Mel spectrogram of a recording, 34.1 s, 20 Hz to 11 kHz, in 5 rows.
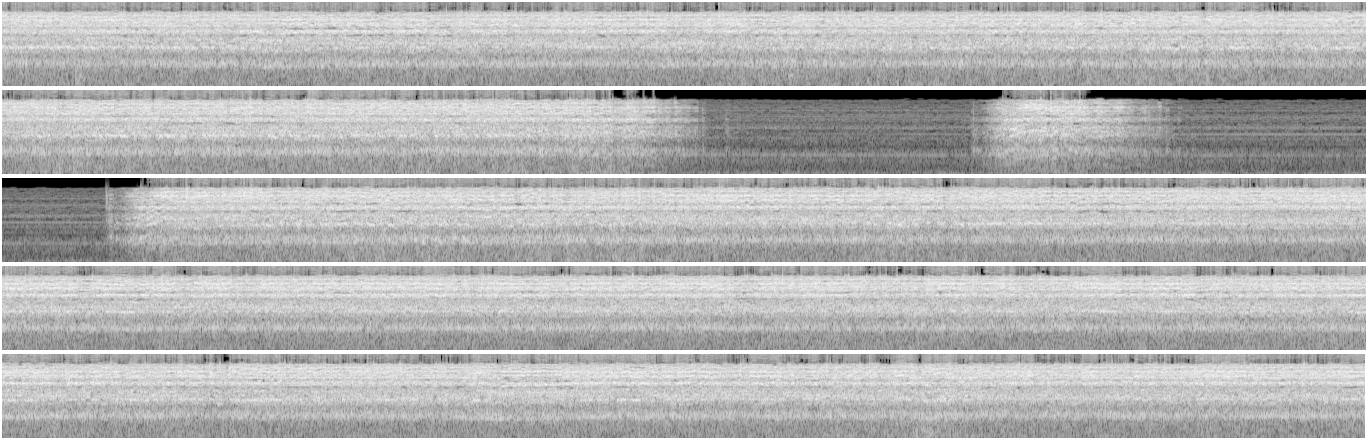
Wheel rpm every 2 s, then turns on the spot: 230, 230, 230, 230, 210, 10, 10, 160, 230, 230, 230, 230, 230, 230, 230, 230, 240.
none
